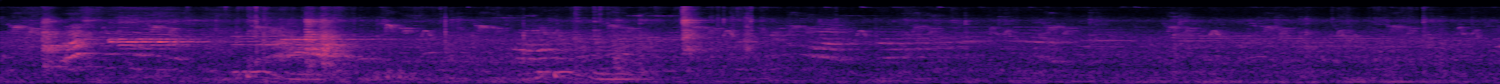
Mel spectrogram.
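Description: Pigeons on a home balcony where chicks have hatched, with soft cooing and chirps near the start amid light background noise, fading into a quieter ambient stretch.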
